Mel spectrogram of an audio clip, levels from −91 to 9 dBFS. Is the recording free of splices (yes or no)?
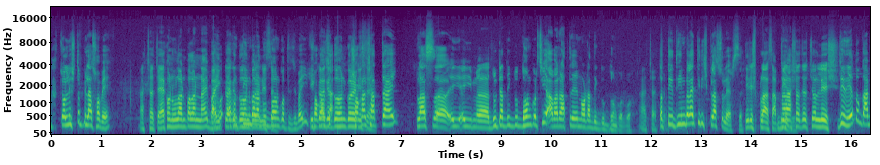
yes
